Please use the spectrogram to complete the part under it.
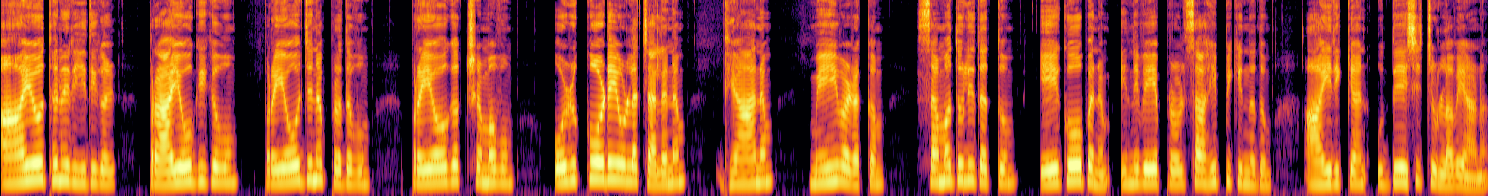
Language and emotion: Malayalam, neutral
